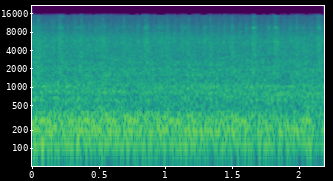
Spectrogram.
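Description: Engine of a 1969 International Harvester 1300 truck idling steadily, heard close up under the open hood.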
